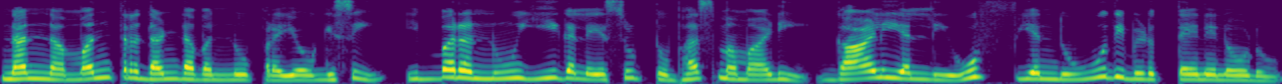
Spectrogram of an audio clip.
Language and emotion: Kannada, neutral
